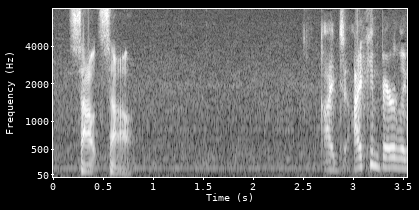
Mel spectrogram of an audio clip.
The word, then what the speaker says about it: Cao: It's cow, but it's got to be pronounced Cao.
